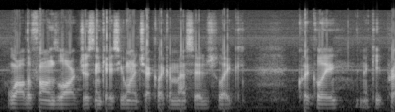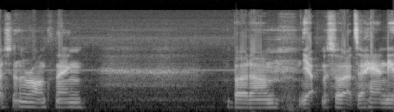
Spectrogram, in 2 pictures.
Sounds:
speech

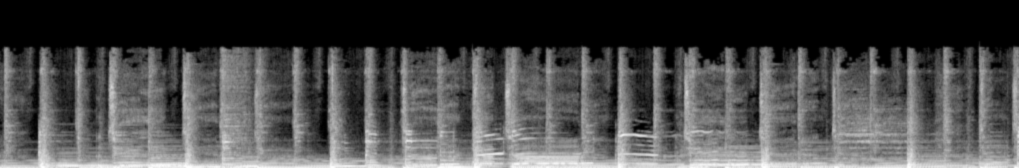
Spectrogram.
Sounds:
music, independent music

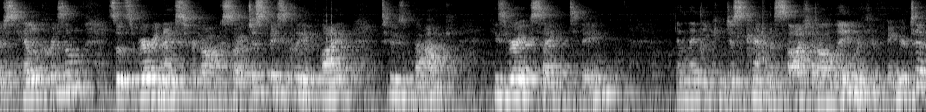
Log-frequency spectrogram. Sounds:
speech

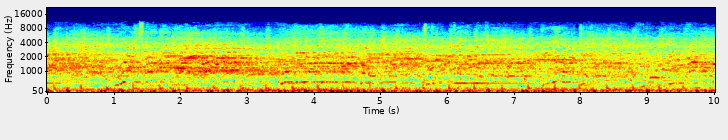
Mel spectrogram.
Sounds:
shout, music

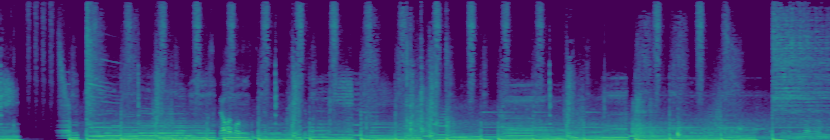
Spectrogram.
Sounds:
music

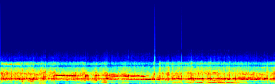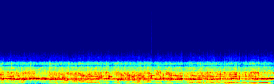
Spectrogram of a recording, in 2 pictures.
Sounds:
radio

